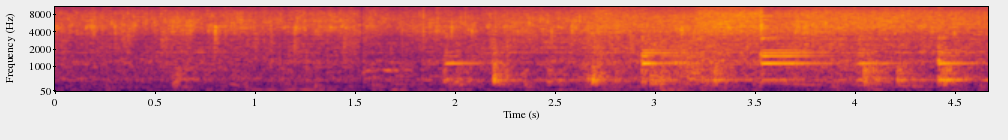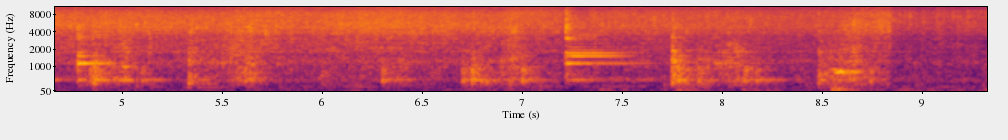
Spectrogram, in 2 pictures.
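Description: Onions and tomatoes fry in a pan for a Bhimavaram-style chicken pulao, with a steady close sizzle and repeated scraping strokes of a spoon stirring throughout, no voices.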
